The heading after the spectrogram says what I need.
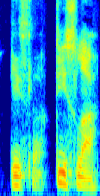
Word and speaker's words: Disla: I always need help with pronunciation. Arturo Disla. Disla, yeah.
